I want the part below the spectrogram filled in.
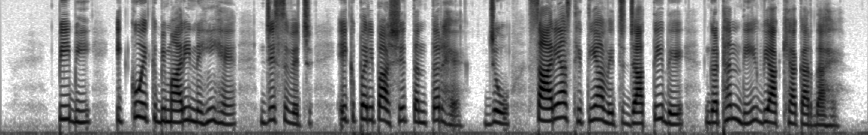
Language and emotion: Punjabi, neutral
